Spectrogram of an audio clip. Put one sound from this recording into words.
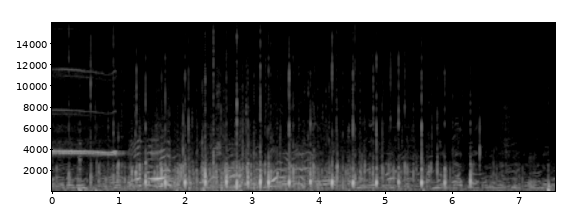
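A crowd of spectators claps and cheers loudly.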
